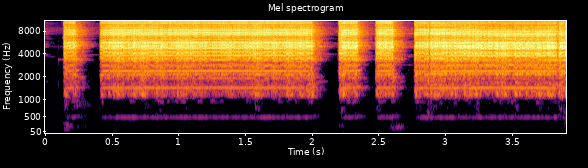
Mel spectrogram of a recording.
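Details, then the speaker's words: Stun gun with contact points, after repair (before, it struggled and the contacts stuck), fully charged: sharp, loud crackling buzz in steady bursts of a second or two, strong and even, not heating up; normal stun gun arc. "Oh, ang ganda ng tunog niya, guys. Diba? Kanina talaga, hirap siya."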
